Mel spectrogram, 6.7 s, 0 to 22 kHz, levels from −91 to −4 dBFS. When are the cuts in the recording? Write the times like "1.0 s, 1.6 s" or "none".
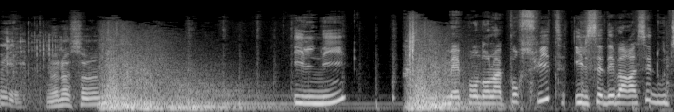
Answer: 4.5 s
